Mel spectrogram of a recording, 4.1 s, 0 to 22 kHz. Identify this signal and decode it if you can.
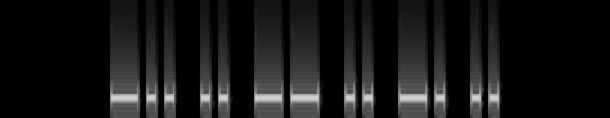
Morse code, heard as a keyed tone, about 20 wpm, 700 Hz. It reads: DIMINI
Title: Build A Word - 2 Letters At A Time - 8-Letter Words - 20wpm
